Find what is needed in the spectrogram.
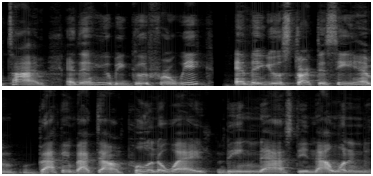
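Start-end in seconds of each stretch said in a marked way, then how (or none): none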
